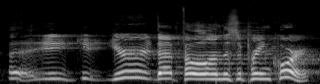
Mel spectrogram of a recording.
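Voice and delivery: a fan stammering with excitement; eager stranger. Retold or imitated. Stranger accosting the justice.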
